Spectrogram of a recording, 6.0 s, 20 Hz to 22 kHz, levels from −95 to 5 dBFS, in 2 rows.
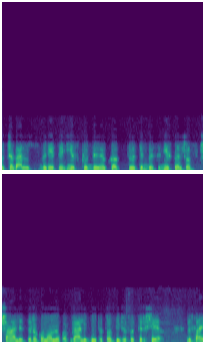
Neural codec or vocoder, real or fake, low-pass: none; real; 7.2 kHz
